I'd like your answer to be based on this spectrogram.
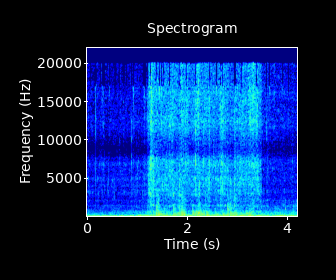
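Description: Ginger garlic paste and turmeric are stirred in a pan of reddened frying ingredients for an eggplant-tomato curry, a steady sizzle with a busier scraping, stirring burst in the middle.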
